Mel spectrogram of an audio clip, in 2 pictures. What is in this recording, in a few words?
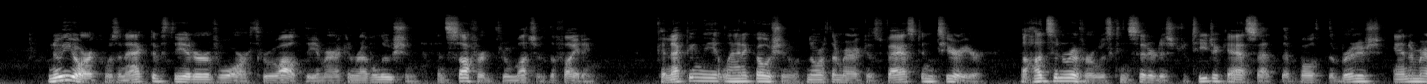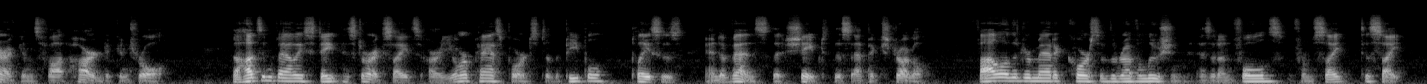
Military Intro English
